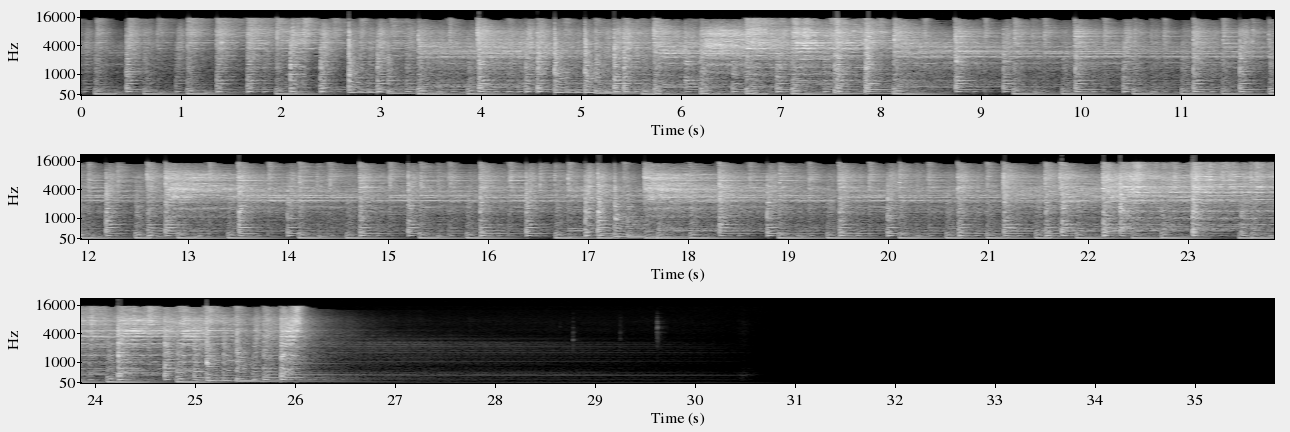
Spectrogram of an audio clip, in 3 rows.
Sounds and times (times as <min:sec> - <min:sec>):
Music: 0:00.0 - 0:30.6.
